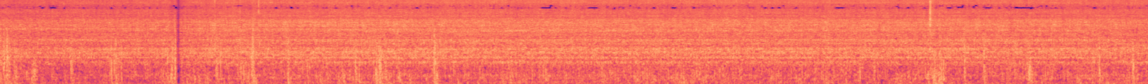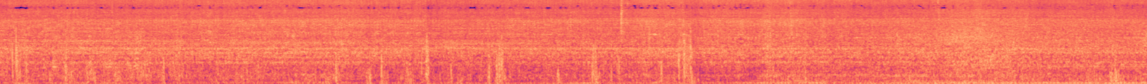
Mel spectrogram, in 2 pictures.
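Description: Motorcycle tricycle's engine running with road noise, heard from inside its sidecar while riding. The engine note grows louder and steadier near the end.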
